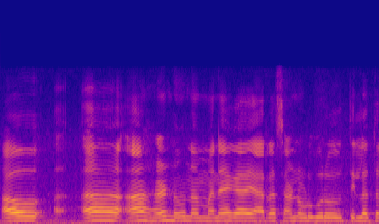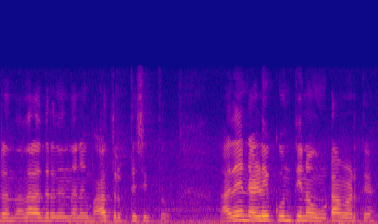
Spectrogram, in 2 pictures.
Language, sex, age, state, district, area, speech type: Kannada, male, 30-45, Karnataka, Bidar, urban, spontaneous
